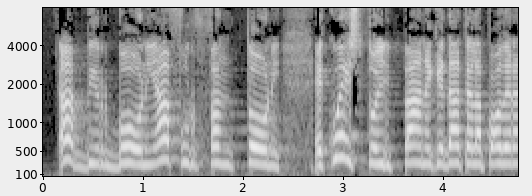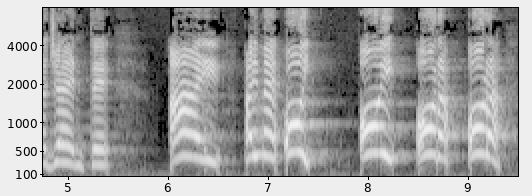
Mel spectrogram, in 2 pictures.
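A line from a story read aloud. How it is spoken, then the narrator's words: Shouting from below. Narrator (Italian): s'urlava di giù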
